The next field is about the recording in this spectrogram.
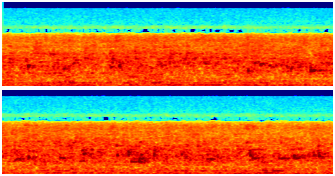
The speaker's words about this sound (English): Nothing's even happening. She's just splashing in a bathtub, but it's so horrifying because her head's underwater.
